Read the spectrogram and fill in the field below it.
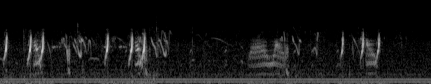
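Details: Morning female quail call for hunters: sharp high notes in quick doublets and triplets, a short nasal rasping phrase in the middle, faint steady hum.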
